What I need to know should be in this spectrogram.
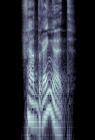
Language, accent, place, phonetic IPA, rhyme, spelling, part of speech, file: German, Germany, Berlin, [fɛɐ̯ˈdʁɛŋət], -ɛŋət, verdränget, verb, De-verdränget.ogg
- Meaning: second-person plural subjunctive I of verdrängen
